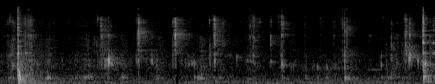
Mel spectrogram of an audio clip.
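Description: A person chewing peeled prawn meat: an irregular run of short wet smacks and mouth clicks, two or three a second.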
